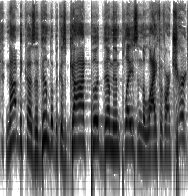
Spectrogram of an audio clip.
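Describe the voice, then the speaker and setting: A man with a high pitch and an American accent speaks at a fairly quick pace over background music. His intonation is lively and his tone animated. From US South. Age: 30s. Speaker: pastor. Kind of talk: sermon.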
